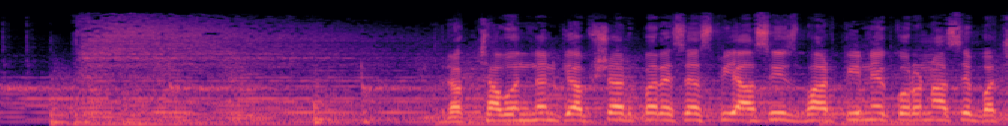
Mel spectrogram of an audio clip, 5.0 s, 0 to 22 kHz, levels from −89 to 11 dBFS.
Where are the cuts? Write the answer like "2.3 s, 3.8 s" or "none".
1.9 s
